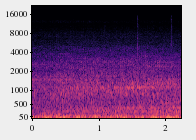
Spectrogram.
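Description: Yutong coach's diesel engine idling, a steady low rumble.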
